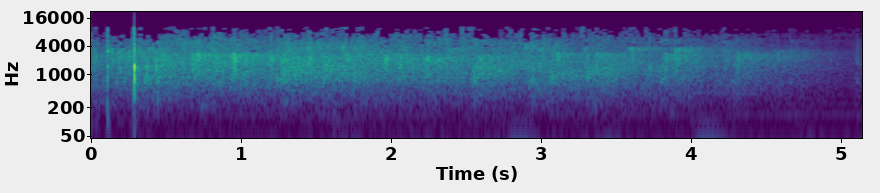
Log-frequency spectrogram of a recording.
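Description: A crowd claps steadily for about five seconds, a little round of applause for a woman coming up to say a few words, a dense, even patter of many hands that holds its level before gradually thinning out at the end. No one speaks over it.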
